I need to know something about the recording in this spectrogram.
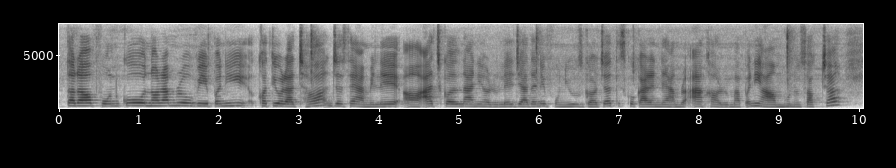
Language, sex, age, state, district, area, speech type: Nepali, female, 30-45, West Bengal, Kalimpong, rural, spontaneous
